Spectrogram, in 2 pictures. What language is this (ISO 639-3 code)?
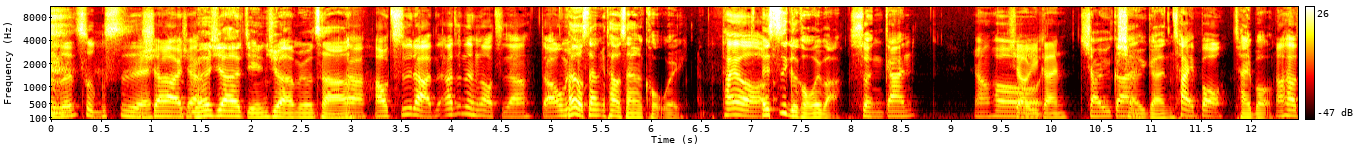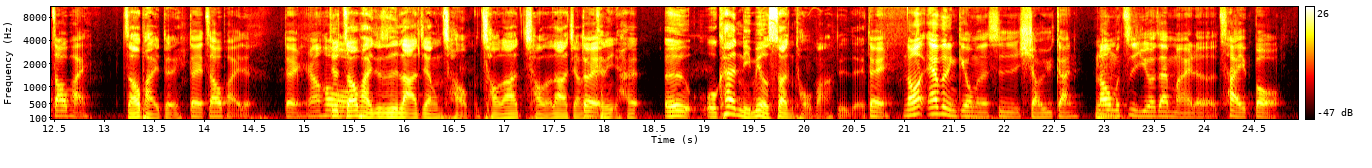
zho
